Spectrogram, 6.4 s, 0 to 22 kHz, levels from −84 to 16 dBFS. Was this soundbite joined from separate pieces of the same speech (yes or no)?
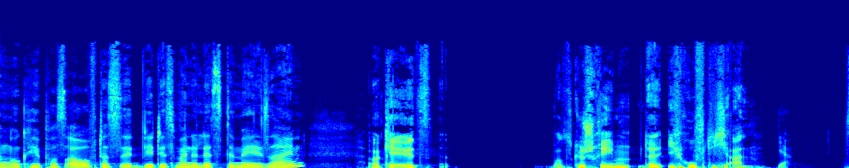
yes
